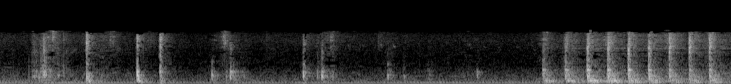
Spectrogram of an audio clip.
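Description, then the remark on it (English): Someone bangs on the door of a house with sharp, scattered knocks, then breaks into a rapid, heavier flurry of pounding near the end. No one speaks. “Don't be banging on the door.”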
